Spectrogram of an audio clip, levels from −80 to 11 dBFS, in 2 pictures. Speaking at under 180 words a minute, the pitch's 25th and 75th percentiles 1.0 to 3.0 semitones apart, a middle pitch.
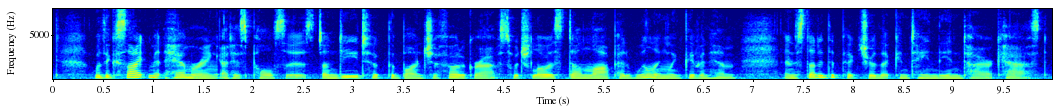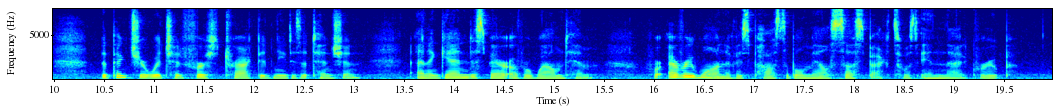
Yes: average, 160 wpm; narrow, 2.5 semitones; medium, 160 Hz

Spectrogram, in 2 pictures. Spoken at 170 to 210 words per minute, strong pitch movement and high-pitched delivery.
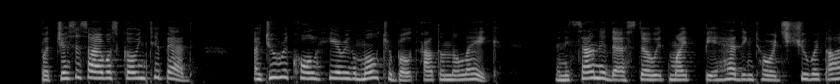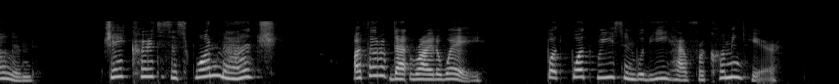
Yes: average, 180 wpm; wide, 6.1 semitones; very high, 260 Hz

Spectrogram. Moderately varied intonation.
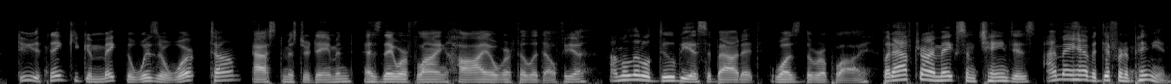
No: wide, 8.1 semitones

